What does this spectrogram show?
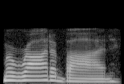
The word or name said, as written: Moradabad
